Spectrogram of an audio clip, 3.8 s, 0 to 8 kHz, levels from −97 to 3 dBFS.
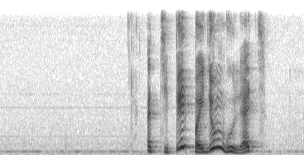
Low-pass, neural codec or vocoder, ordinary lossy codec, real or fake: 7.2 kHz; none; none; real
